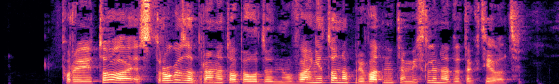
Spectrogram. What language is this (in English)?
Macedonian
